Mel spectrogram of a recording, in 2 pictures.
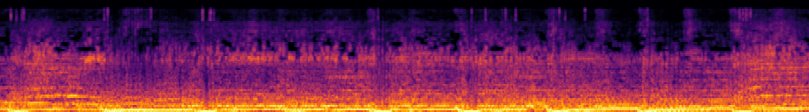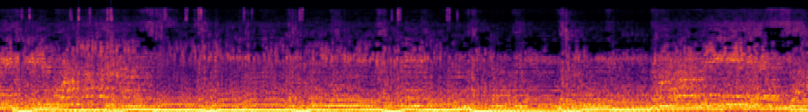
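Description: Live worship band playing loud, with electric guitar, steady low bass notes that change about every second, and a woman singing lead into a microphone with others singing along.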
